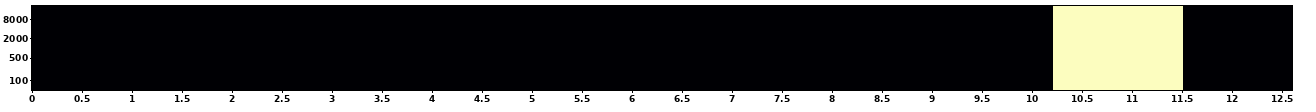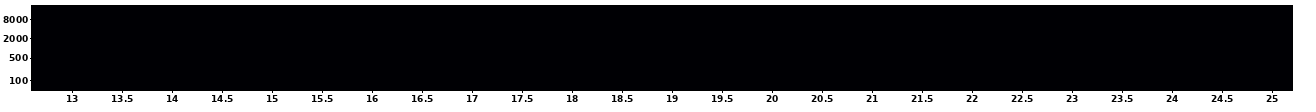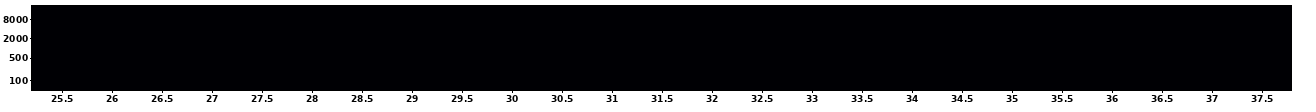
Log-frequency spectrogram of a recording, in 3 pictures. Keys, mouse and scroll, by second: 2.5 click, 6.4 click, 9.4 click, 11.0 click, 12.6 click, 13.2 click, 16.6 click, 19.9 click, 22.1 click, 26.0 click, 27.5 right click, 28.2 click, 30.0 ctrl+z, 30.6 ctrl+z, 31.3 click, 33.5 alt+Tab, 35.1-36.1 scroll, 36.1 click, 36.9 BackSpace, 37.1 2, 37.3 7.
